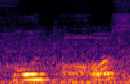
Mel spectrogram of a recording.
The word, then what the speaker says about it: οὗτος: And rough breathing mark pronunciation changed to H sound, right? Which is the throat sound. And then you see the rough breathing mark above the whip synonym, so οὗτος, right? οὗτος.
